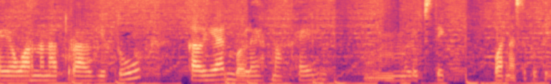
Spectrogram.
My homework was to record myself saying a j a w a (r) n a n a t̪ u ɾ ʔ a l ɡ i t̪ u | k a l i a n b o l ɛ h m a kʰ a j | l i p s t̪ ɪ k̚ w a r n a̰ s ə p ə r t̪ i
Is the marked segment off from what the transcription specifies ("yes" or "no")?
no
